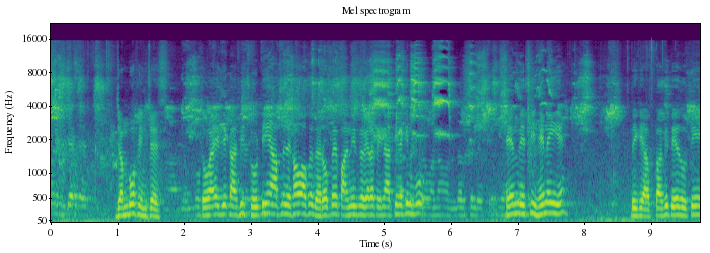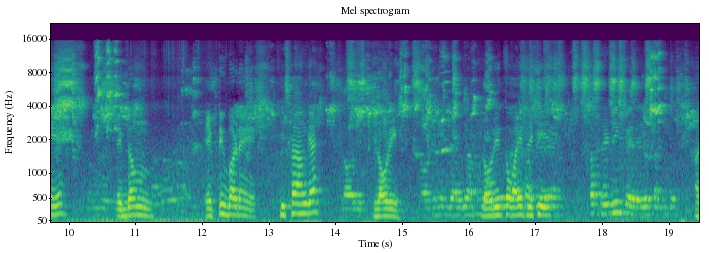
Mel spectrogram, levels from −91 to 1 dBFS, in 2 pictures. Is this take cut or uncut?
cut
